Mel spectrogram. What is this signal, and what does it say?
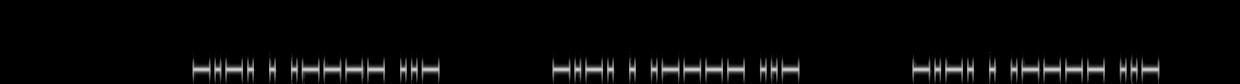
Morse code, heard as a keyed tone, about 22 wpm, 700 Hz. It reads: CE1U CE1U CE1U
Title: DXCC-100 Call Signs - 4 Characters - Repeated 3x - 22wpm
